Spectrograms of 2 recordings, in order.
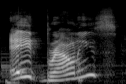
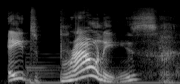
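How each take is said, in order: First: The stress falls on the word eight. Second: The stress falls on the word brownies. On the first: The number of brownies is surprisingly large. The speaker calls it wrong. "they emphasize the wrong thing" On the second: The line fits the context of the scene. The speaker calls it right. "in fact it's supposed to be eight brownies"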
